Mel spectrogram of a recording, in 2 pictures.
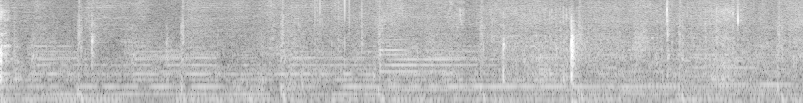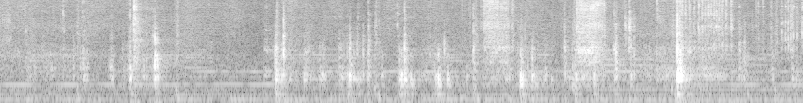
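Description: Quiet background music, with scattered clicks and taps of hand tools as the screws of a plastic engine cover are taken out, most of them in the second half.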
